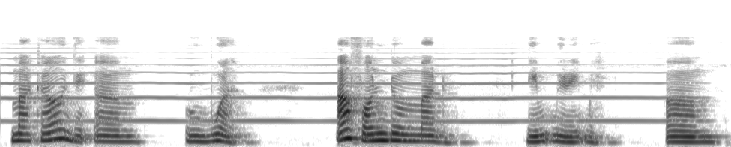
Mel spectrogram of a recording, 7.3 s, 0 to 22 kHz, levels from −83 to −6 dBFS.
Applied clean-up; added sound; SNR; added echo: none; Trumpet; 18 dB; none.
